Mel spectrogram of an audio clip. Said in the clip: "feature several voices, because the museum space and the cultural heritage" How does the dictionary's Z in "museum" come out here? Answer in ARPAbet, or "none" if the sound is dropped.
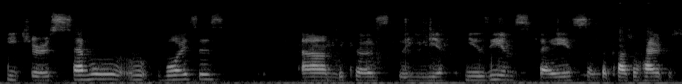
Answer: Z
